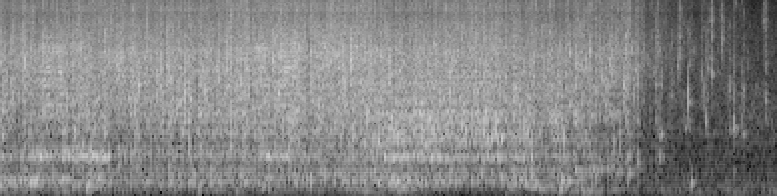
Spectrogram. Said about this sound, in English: Let's see if it flushes or if it clogs.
